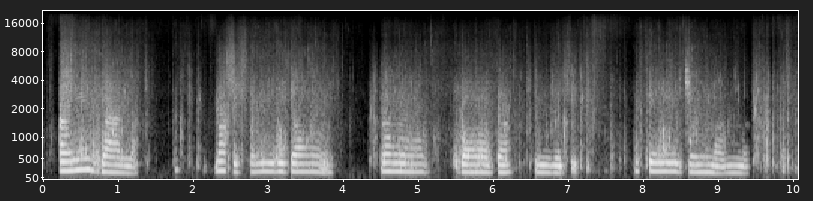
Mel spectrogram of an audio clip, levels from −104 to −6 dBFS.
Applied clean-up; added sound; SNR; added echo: neural mask model RNNoise.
